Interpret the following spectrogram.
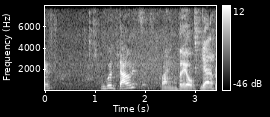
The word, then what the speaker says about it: bánh bèo: Bánh bèo. Bánh mềm. Bánh bèo. Yeah, that's right. Eo, not ow. Bánh bao is a different thing.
